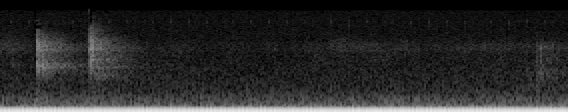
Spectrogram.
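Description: Two sharp clicks about half a second apart, near the start, from a lighter's igniter as a candle is lit. A steady low hum runs underneath.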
